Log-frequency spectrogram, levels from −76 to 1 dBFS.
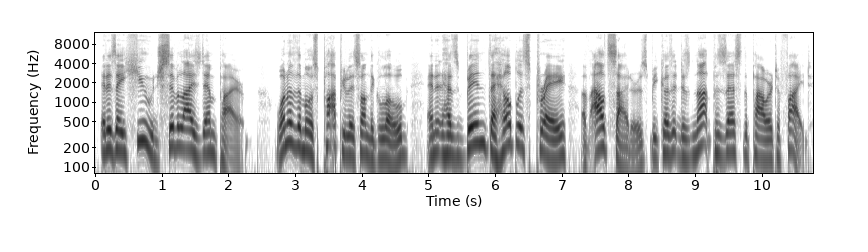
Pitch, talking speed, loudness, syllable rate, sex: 160 Hz, 180 wpm, -20 LUFS, 5.0 syllables/s, male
